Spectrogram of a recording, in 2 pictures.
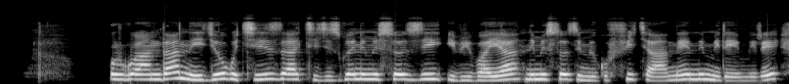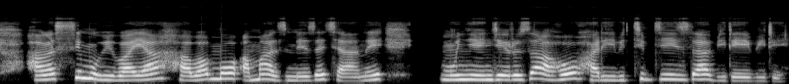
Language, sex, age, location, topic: Kinyarwanda, female, 50+, Nyagatare, agriculture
